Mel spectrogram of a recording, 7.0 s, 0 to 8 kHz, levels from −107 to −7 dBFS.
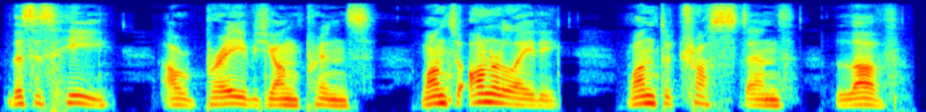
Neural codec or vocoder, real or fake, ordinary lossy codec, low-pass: none; real; AAC, 48 kbps; 7.2 kHz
